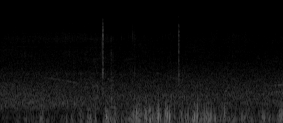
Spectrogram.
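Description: A golf putter taps a ball with a light click.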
